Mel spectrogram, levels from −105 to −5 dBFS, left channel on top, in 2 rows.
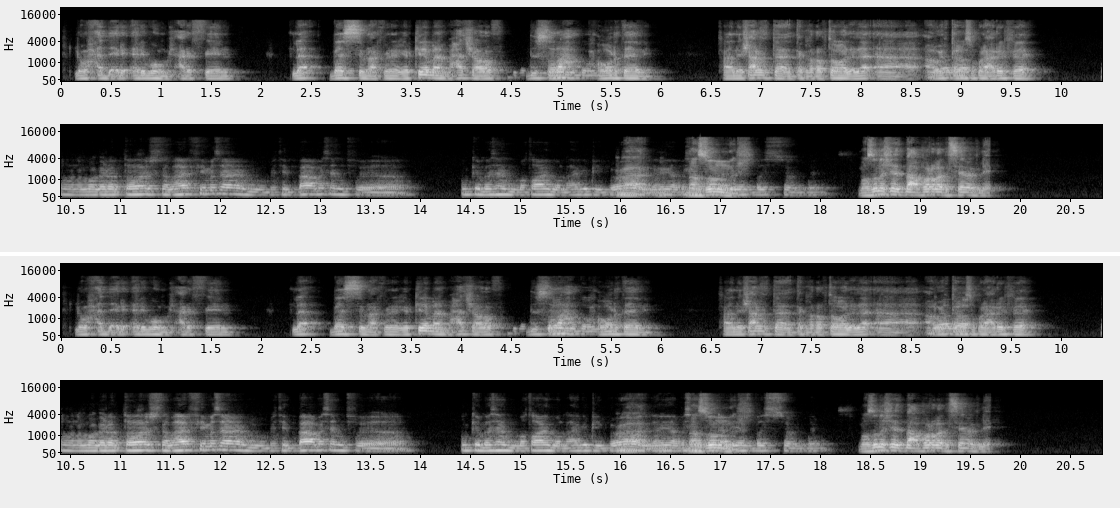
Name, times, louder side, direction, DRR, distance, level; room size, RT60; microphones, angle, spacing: voice 1, 0.1-1.7 2.3-5.9 6.6-9.7 16.0-17.3 18.4-19.7, left 1 dB, 50° left, 1.5 m, -30 dB
voice 2, 4.9-5.6 8.7-9.1 10.4-13.9 14.4-18.1, right 3 dB, 75° right, 1.0 m, -32 dB
17.0 x 9.4 x 5.3 m
head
